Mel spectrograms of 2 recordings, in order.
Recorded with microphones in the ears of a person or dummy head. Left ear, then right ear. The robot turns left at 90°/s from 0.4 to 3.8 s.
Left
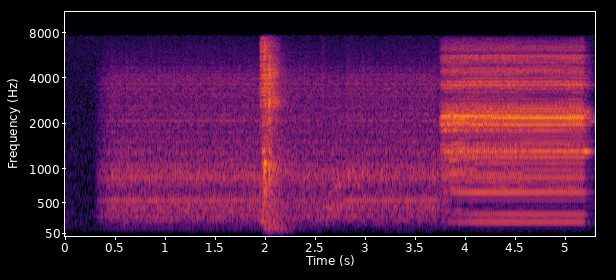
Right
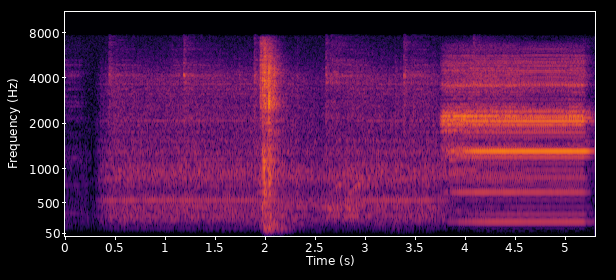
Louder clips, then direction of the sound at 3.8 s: Left 3 dB; 85° left.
